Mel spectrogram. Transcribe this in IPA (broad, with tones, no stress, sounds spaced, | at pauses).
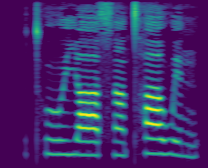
tʰ uː˨ j aː˨ s ã˨ tʰ aː˦ w ɪ˨ ŋ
